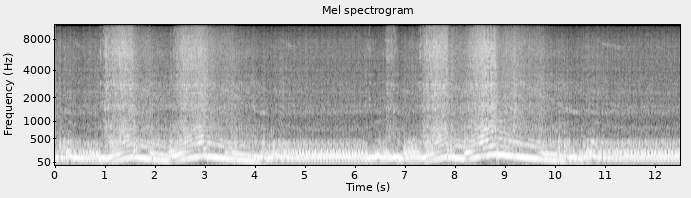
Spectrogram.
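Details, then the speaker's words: 1996 Toyota Camry LE with a 2.2L inline four, exhaust removed to replace a broken flex pipe: loud, raw, unmuffled blats rising and falling through repeated revs. "A 90s 2200 Toyota inline 4-cylinder with no exhaust."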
